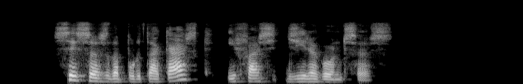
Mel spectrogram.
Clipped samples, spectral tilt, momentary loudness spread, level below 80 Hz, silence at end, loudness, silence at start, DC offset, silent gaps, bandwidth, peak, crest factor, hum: under 0.1%; -4.5 dB/octave; 15 LU; -66 dBFS; 1.35 s; -18 LUFS; 0.55 s; under 0.1%; 2.15-2.27 s, 2.81-2.85 s; 7.8 kHz; -2 dBFS; 18 dB; none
